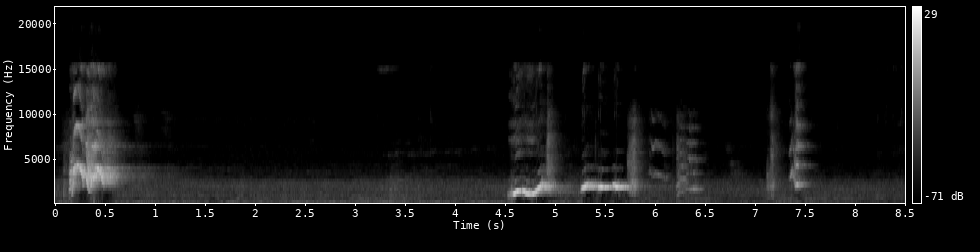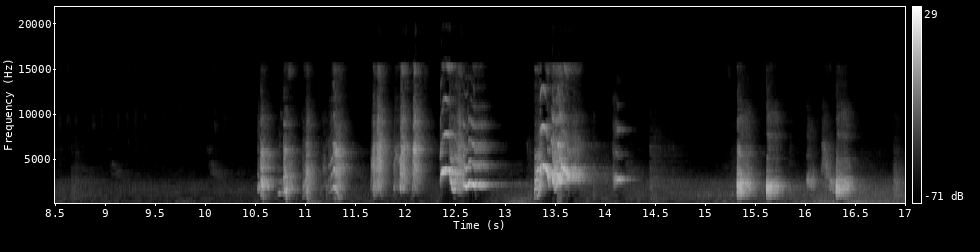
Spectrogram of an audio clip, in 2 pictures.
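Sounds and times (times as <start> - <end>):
parrot squawking: 4.5 - 7.6, 10.5 - 14.3.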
